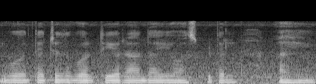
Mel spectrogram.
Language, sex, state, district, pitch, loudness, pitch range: Marathi, male, Maharashtra, Aurangabad, 95 Hz, -15 LUFS, 95-100 Hz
